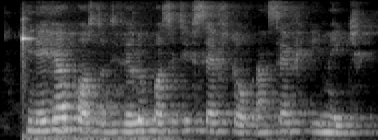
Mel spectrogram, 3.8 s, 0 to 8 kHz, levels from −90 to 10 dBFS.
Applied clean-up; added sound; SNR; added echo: none; Marimba, xylophone; 2 dB; reverberation time 0.7 s.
